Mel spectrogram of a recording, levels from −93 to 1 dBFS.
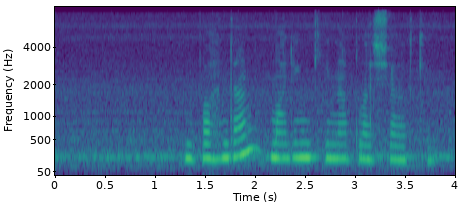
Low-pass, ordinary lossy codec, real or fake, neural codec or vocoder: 7.2 kHz; Opus, 64 kbps; real; none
